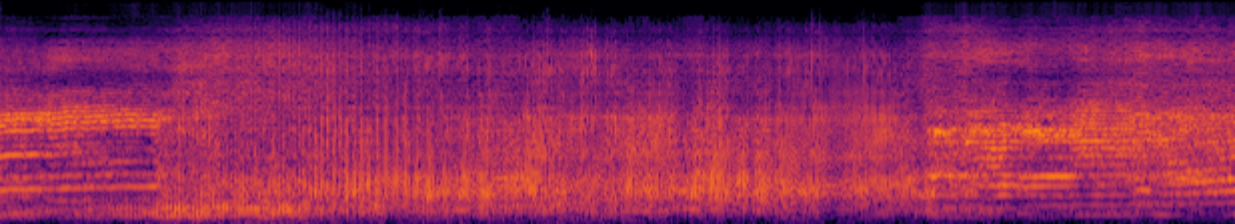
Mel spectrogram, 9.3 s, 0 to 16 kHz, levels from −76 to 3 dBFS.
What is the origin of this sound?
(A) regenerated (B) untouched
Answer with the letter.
A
